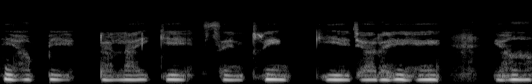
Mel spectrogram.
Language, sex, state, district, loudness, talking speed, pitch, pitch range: Hindi, female, Bihar, Lakhisarai, -28 LUFS, 125 wpm, 215 Hz, 210-220 Hz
